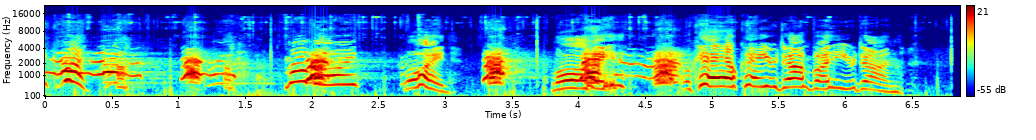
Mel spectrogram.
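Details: Miniature Schnauzer kept as a pet, screaming: rapid series of loud yelping wails, each sweeping up then down in pitch, rich and harmonic, some quavering, about ten cries packed into seven seconds, closing with a long falling whine.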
